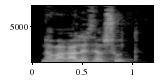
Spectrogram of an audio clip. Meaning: New South Wales (a state of Australia, located in the southeastern part of the continent; a former British colony from 1788 to 1901)
- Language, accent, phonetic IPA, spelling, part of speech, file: Catalan, Valencia, [ˈnɔ.va ˈɣal.lez ðel ˈsut], Nova Gal·les del Sud, proper noun, LL-Q7026 (cat)-Nova Gal·les del Sud.wav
